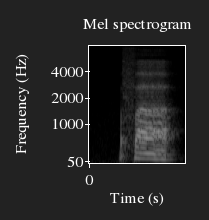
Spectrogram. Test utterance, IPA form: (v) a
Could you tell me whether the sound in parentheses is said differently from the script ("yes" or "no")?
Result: yes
